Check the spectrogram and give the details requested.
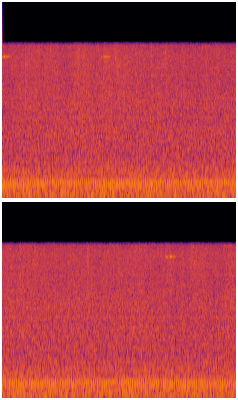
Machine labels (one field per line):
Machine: pump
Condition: normal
